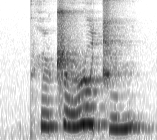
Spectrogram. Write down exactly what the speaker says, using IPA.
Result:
pʰ y˧˥ ʈ͡ʂ ɻ̩˧˥ ɻ ɤ˥˩ t͡ɕ y˧˥ n

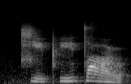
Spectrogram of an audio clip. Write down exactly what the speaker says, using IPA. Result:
t͡ɕ ḭ˨˩ pʰ i˧˥ t̪ ɑ˥˩ ʊ̯

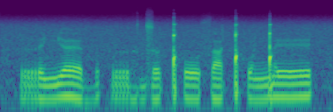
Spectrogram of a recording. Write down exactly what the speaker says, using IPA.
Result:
r ɛ ɲ ɛː ɾ o̤ | r ə̤ d͡z əː ǃʰ oː θ a ǃʰ o ŋ͡ǃ eː

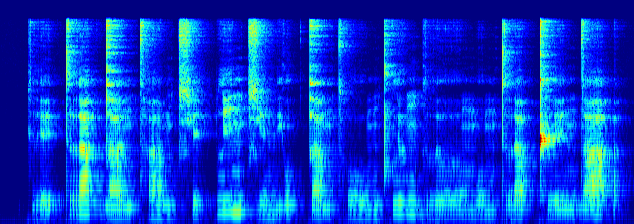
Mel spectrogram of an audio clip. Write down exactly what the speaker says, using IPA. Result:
k r e˨˩ ʔ t r a˥˩ k̚ d a˧ n tʰ a˩˦ m t͡ɕʰ e˨˩ k̚ p l i˥˩ n t͡ɕ e˩˦ n j o˦˥ k̚ t a˧ m tʰ oː˩˦ m kʰ l ɯ˥˩ ŋ k r ɤː˧ m o˧ m t r a˦˥ p̚ kʰ l e˧ n d a˦˥ ʔ

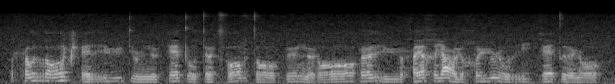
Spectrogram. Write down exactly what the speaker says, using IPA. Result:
ħ o˧˥ r ɔː˧˥ t͡ʃʼ ɛ˩ r yː˧˥ t̪ y˩ ɳ n̪ ø˩ k ɛ˧˥ t̪ o˩ t œ˩ t͡sʼ ɔː˧˥ v t ɔː˩ k ø˧˥ n̪ œ˩ ɾ ɔː˧˥ | œ˧˥ r yː˩ ħ ɛ˧˥ χ i˧˥ ʕ y˩ χ yː˧˥ ɳ o˩ r i˧˥ k ɛ˧˥ t̪ əː˩ ɳ ɔ˩

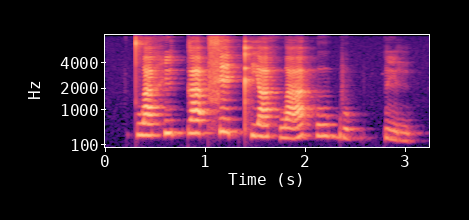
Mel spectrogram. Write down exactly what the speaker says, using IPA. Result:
t̪ w a˧ h ĩ˦ k̚ ɡ a˦ ʔ s e˦ t̚ pʰ j a˧ h w a˨˦ | u˧ b u˨ p̚ u˦ k̚ p ĩ˨˩ m

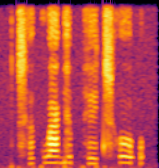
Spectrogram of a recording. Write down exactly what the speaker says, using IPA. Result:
t͡sʰ ə˨˩ k w a˦ ɡ e˦ p̚ h e˧ t͡sʰ o˦ ʔ

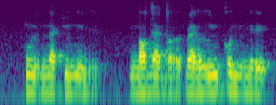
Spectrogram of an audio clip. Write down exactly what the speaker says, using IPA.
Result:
k ũ r n æ k ĩ n ĩ r | n ɒ d æ d ɒ r ɓ æ lː ĩ k o mʲ ẽ n e ɾ e

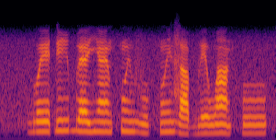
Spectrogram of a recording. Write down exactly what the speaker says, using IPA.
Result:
ɡʷ eː˧ ɗ i˦ b ɛ˧ j ɛ̃˧ kʷ ĩ˧ v u˨ kʷ ĩ˦ z a˨ b e˧ w ã˦˨ k͡p u˧

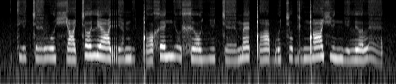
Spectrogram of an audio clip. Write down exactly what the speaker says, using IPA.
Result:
tʲ ɛ̤ c ɛ̤ v ʊ ç ɑ c ʌ lʲ ɑ rʲ ɑ̤ m i̤ ɡ͡ǃ ɒ x ɛ nʲ ɔ̤ xʲ ɔ ʎ i c ɛ̤ m æ ɡ͡ǃ ɑ b ʊ c ʊ ɡ i̤ ŋ͡ǃ ɑ ç i nʲ ɛ̤ lʲ ʌ l æ̤

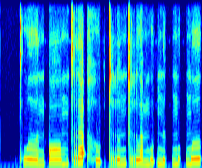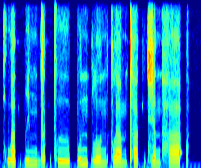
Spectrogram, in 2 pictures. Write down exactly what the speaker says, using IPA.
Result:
kʰ w ɤː˨˩ n ʔ ɔː˦˥ m t r a˥˩ ʔ h u˨˩ ʔ t r u˦˥ n t r u˧ a̯ m u˦˥ ʔ n ɯ˦˥ k̚ m o˥˩ k̚ m ɤː˥˩ kʰ w a˦˥ t̚ p i˧ n d a˥˩ k̚ pʰ ɯː˧ p u˥˩ n p l o˧ n k l a˧ m tʰ a˦˥ k̚ t͡ɕ a˦˥ n h a˦˥ ʔ

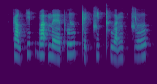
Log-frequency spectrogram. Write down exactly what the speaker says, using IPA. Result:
k a˨˩ w k i˦˥ t̚ b a˥˩ ʔ m ɛː˨˩ pʰ l ɯː˥˩ p̚ t e˨˩ k̚ t͡ɕ e˦˥ k̚ tʰ u˩˦ a̯ ŋ u˨˩ k̚ t͡ɕ ɤː˦˥

